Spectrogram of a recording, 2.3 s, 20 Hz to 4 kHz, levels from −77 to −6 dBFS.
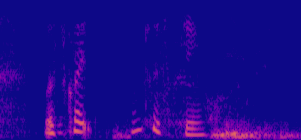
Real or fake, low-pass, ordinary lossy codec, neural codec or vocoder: fake; 3.6 kHz; MP3, 16 kbps; codec, 16 kHz, 4 kbps, FunCodec, trained on Chinese and English, 50 frames a second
